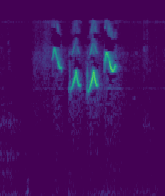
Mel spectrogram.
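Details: Cinereous tit singing to draw other tits into calling: a rapid run of four high, clear whistled notes alternating higher and lower pitch, in just over half a second.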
